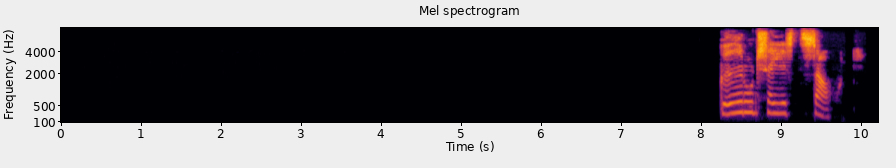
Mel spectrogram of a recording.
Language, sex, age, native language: Icelandic, female, 8, Icelandic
